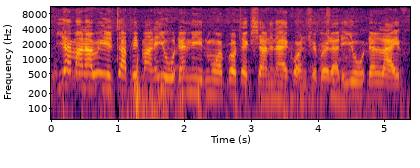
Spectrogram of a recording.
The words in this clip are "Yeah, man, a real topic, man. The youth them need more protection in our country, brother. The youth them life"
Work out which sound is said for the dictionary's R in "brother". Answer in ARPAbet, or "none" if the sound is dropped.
none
